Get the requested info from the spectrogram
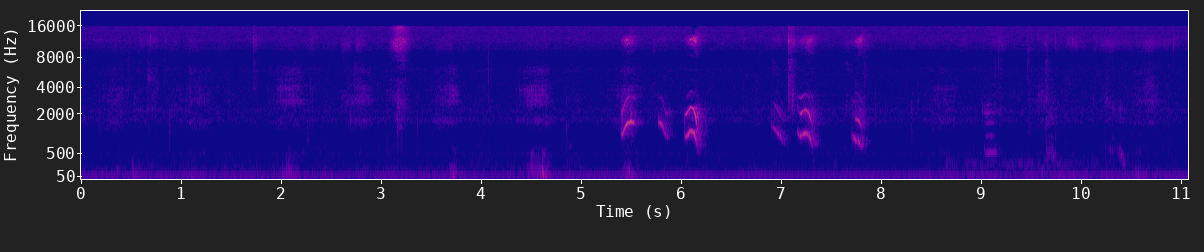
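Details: Newborn Cane Corso puppies from a litter of eleven, five females and six males, giving a few short high whimpering squeaks in quick succession, faint against a steady background hum.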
